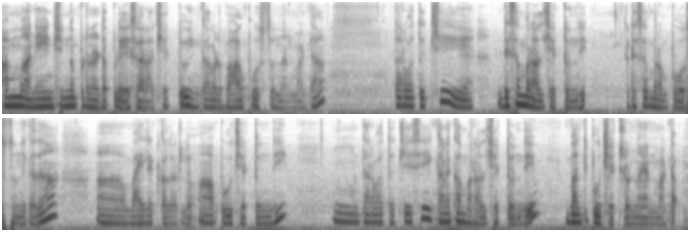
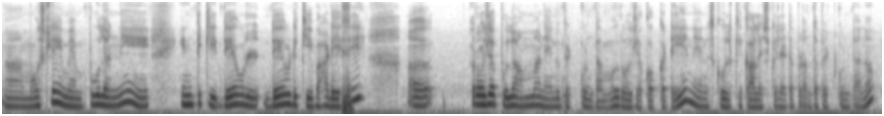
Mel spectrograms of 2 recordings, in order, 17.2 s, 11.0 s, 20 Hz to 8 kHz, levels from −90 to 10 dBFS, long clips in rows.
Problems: background sounds at intervals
